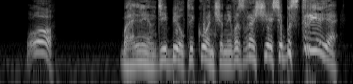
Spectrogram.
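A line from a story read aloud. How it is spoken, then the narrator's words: Deafening yell. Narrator (Russian): Вика заорала так, что у нее самой заложило уши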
